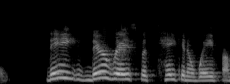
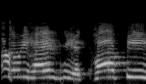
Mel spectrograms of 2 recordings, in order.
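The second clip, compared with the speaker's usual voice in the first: normal talking voice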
